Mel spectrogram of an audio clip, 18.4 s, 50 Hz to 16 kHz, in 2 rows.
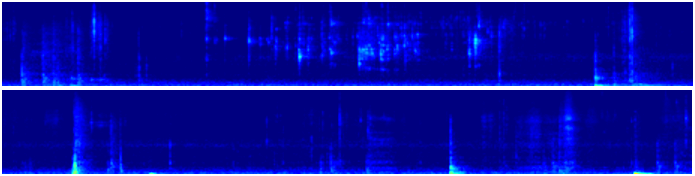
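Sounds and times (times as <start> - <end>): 
low steady hum: 0.0 - 18.4
water poured into a cup for a guest: 2.8 - 7.9.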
